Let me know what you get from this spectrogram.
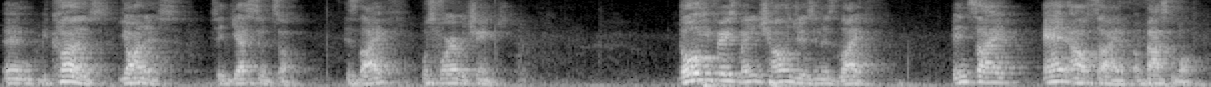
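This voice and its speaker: A young boy in middle school delivers an earnest memorized speech to his school, pausing between phrases and sometimes stumbling over a restart. His voice sits a little high. He sounds far from the mic, with the echo of a large hall. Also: animated, darkish tone. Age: young teen, 7th grade middle school student. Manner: earnest, with pauses, some restarts. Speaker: student speaker. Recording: roomy, distant from the mic.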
